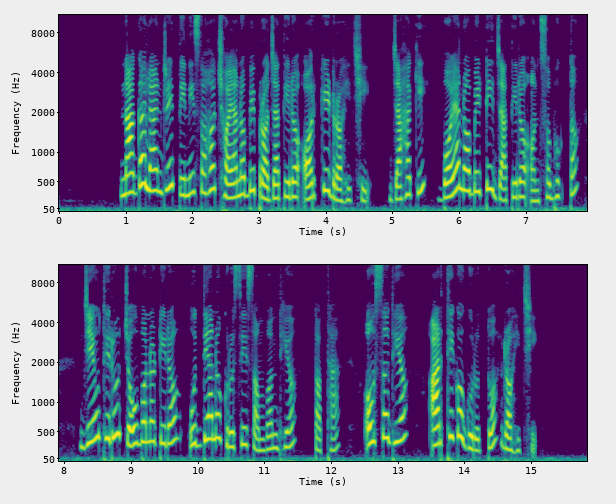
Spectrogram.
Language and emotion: Odia, neutral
